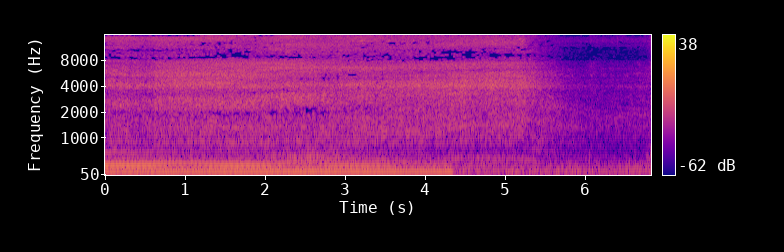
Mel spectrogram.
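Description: Whirring hiss from a Bugs 6 racing quadcopter's spinning propellers, fading out about five seconds in as the drone is caught and its motors stop. Under it, a held guitar chord from background music rings and ends about four seconds in.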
